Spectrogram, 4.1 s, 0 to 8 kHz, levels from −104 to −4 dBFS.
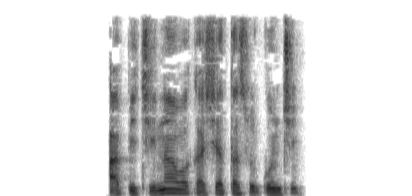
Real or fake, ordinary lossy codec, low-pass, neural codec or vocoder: real; MP3, 48 kbps; 7.2 kHz; none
